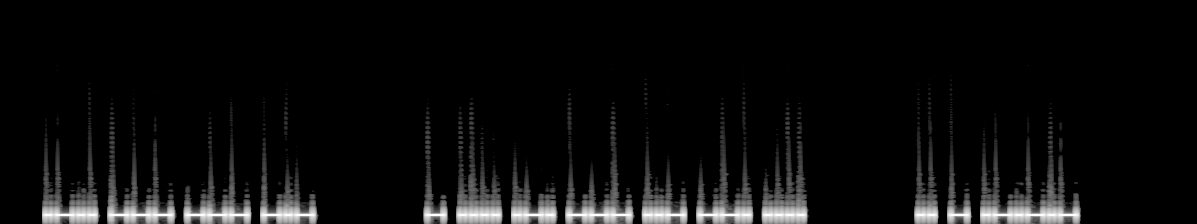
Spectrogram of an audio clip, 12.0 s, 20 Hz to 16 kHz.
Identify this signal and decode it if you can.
Morse code, heard as a keyed tone, about 22 wpm, 700 Hz. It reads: LOOK THROUGH IT.
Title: 3x Word-Spacing - Sentences from Top 200 Words - 22wpm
